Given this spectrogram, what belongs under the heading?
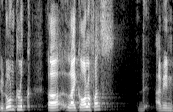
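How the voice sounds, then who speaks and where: A man speaks with an Indian accent. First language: an Indian language. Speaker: minister and seminar speaker. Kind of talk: seminar talk. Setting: seminar room with audience. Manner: halting with self-corrections.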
